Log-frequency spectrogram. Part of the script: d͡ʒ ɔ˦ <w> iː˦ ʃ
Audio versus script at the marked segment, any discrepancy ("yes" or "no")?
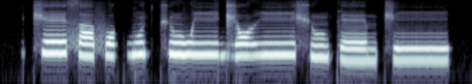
yes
